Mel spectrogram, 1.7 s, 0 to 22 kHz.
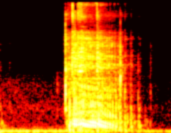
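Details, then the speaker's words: Holzfforma G255 (MS 250 clone) chainsaw, expected to fire first pull before high-side tuning: one short rough burst on the pull, then dies instead of running; failure to start, something wrong. "all right so that's not good what it just did that's not good what it just just did should not have done that should have fired right"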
